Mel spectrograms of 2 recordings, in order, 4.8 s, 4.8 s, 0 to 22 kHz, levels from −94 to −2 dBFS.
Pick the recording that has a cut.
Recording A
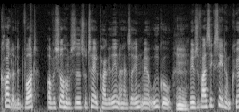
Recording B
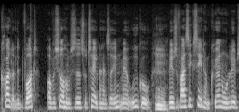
B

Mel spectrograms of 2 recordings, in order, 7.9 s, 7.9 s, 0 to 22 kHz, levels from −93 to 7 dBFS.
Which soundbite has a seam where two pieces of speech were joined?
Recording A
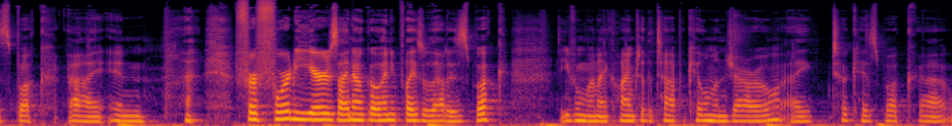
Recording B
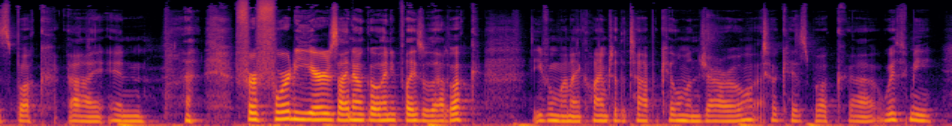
B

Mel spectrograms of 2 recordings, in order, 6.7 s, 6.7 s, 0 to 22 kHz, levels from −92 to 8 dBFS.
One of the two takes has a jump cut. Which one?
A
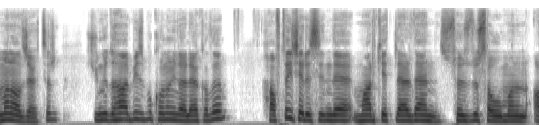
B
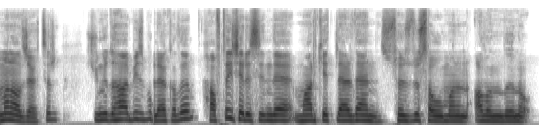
B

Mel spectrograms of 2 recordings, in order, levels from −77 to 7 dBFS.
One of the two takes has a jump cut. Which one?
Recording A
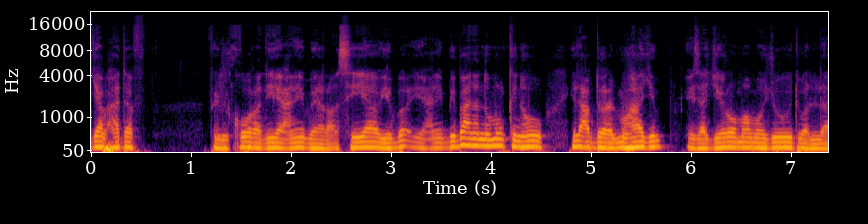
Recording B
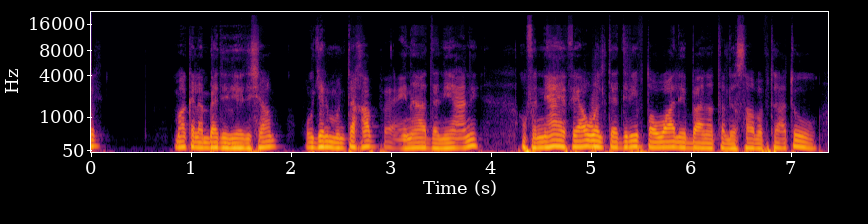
A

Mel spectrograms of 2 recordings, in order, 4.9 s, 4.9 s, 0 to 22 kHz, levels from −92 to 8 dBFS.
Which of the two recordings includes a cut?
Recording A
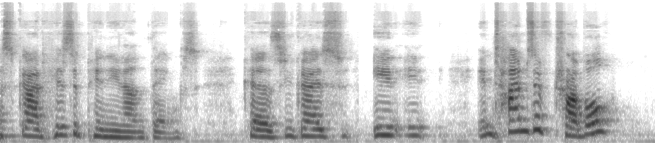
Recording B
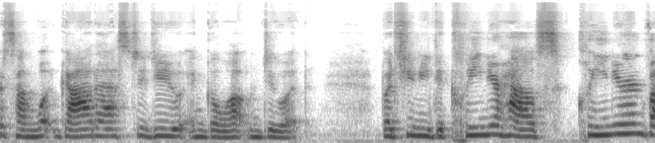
A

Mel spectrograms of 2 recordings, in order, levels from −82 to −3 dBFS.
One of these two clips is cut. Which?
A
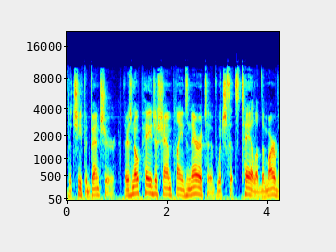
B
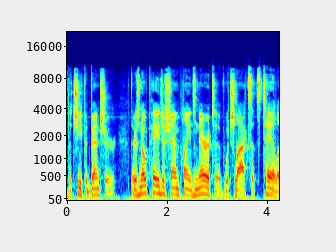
A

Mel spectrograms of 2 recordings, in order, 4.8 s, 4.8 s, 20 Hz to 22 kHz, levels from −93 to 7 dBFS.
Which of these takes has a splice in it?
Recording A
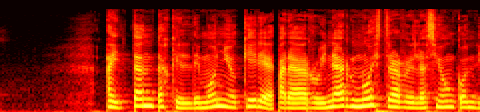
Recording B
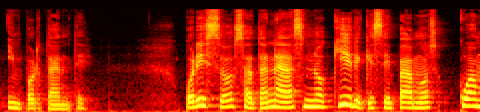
A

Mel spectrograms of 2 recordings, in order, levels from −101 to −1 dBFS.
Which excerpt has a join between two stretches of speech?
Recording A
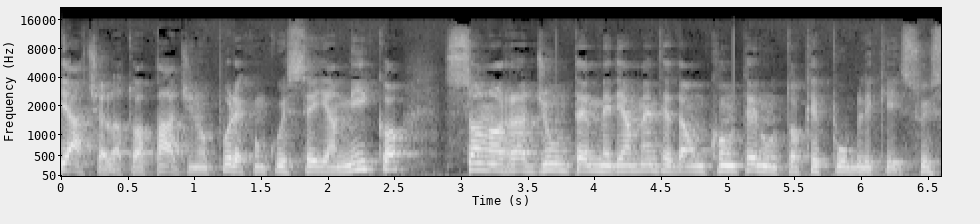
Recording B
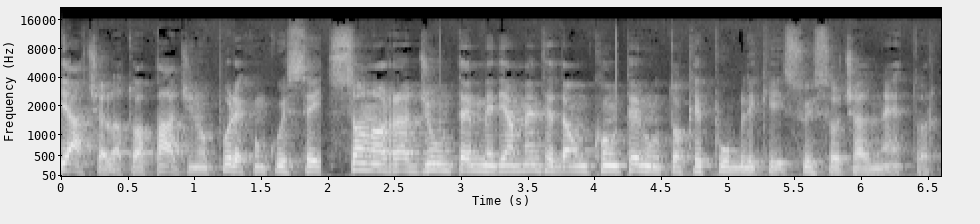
B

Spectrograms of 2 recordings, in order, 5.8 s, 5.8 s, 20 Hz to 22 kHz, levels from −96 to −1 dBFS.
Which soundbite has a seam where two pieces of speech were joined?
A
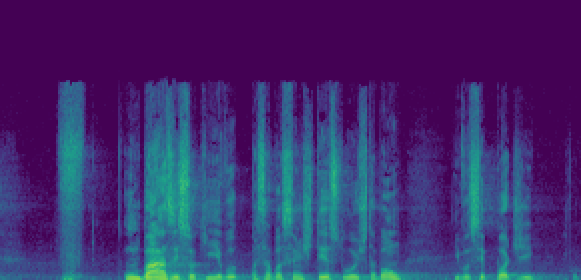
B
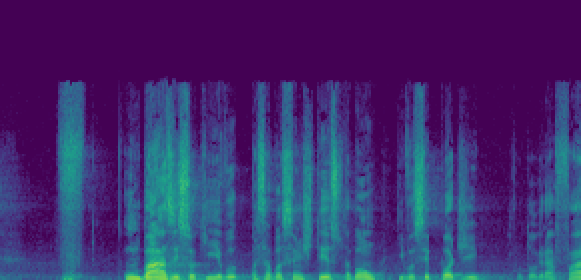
B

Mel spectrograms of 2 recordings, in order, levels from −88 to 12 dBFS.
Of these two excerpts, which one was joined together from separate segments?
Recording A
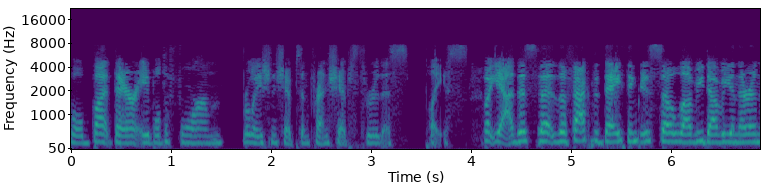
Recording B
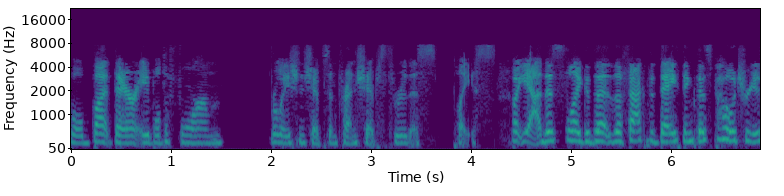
A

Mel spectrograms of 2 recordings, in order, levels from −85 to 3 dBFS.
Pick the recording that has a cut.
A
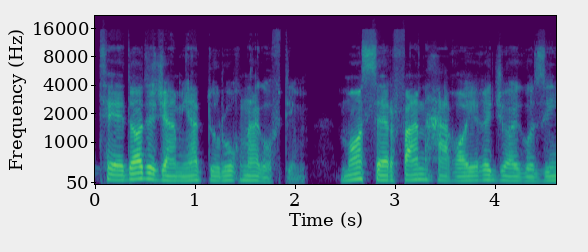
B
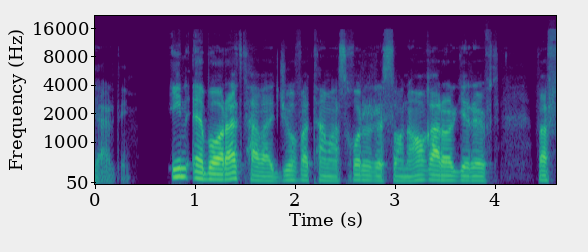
B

